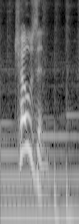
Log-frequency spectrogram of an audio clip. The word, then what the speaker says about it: Joseon: Let me see how to pronounce it. Chosen.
